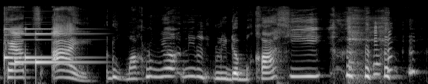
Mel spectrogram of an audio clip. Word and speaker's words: KATSEYE: Oh, jadi cara bacanya bukan KatSeye guys, tapi Cat's Eye.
